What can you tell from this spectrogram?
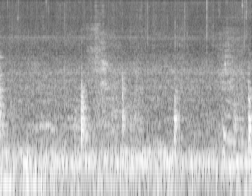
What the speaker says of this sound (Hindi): अब इसके अंदर हम ये जो अंडे वाला मिक्सचर है ये डाल देंगे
